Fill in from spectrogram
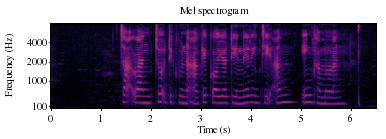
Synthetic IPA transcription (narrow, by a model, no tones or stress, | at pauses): t͡ʃa̰ʔlaɲt͡ʃʊʔd̪̥i̤ɡ̥ṳnaʔakekɔjɔd̪̥e̤neɾiɲt͡ʃḭʔanʔɪŋɡ̥a̤məlan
